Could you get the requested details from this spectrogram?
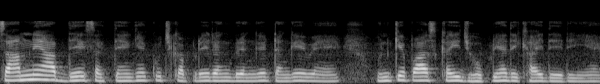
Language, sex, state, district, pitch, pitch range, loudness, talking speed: Hindi, male, Bihar, Madhepura, 170 Hz, 160-185 Hz, -17 LUFS, 200 wpm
